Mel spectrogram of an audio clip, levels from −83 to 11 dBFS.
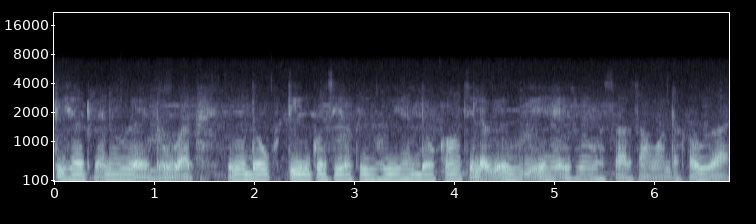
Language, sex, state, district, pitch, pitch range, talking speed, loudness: Hindi, male, Chhattisgarh, Bilaspur, 120 Hz, 115-120 Hz, 205 wpm, -15 LUFS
